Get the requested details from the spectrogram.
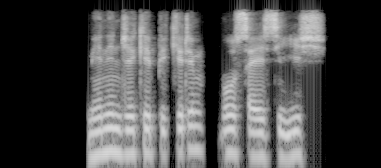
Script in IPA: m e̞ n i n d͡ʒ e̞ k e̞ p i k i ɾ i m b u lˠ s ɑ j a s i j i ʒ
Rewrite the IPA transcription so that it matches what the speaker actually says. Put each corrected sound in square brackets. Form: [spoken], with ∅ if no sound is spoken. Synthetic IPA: m e̞ n i n d͡ʒ e̞ k e̞ p i k i ɾ i m b u lˠ s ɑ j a s i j i [ʃ]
